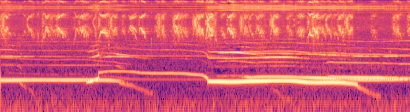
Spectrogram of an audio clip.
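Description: Wolves howl in long, overlapping tones that hold steady, then slide up or fall away.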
